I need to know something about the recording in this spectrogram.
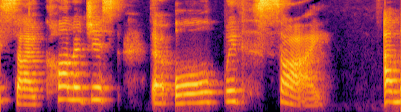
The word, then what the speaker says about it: psychologist: For example, I'm a psychologist, but it's not C, it is psi. That beginning, PSY, is always psi in English. Psychology, psychotherapist, psychotherapy, psychologist, they're all with psi.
